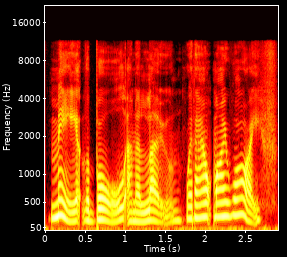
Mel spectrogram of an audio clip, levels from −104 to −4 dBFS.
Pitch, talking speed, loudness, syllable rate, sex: 195 Hz, 165 wpm, -16 LUFS, 4.4 syllables/s, female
